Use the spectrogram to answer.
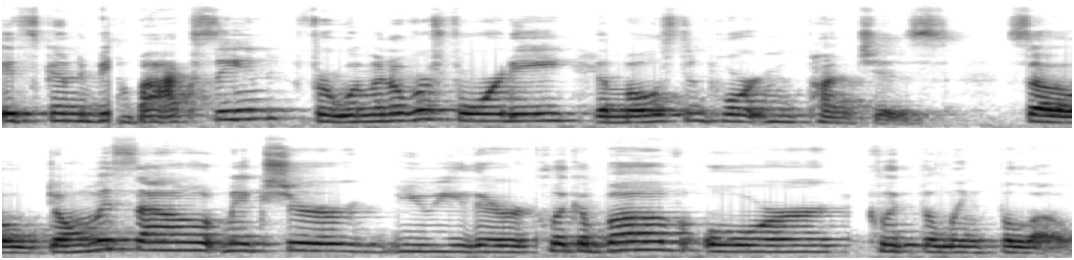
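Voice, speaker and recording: With an American accent and a fairly high pitch, a woman speaks at a moderate pace with ordinary pitch variation and hardly any pauses. Noticeable background noise is audible. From US Midwest, Chicago. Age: 50s. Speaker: boxing fitness coach. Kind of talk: motivational vlog. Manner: animated.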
